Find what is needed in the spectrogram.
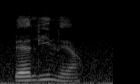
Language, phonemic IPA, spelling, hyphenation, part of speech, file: German, /bɛʁˈliːnɐ/, Berliner, Ber‧li‧ner, noun / adjective, De-Berliner.ogg
- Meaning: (noun) Berliner (male or of unspecified sex) (a native or inhabitant of Berlin); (adjective) of Berlin; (noun) Berliner (a pastry similar to a doughnut (donut), with a sweet filling)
